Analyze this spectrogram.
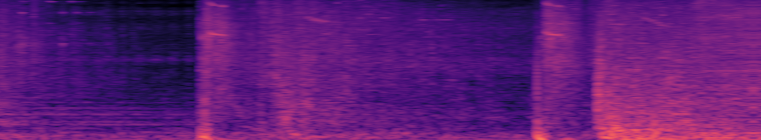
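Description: Electric charges zap with sharp cracks.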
